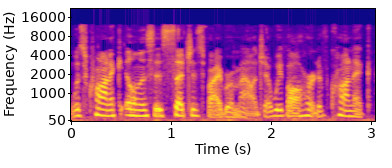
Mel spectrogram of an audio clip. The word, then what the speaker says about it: fibromyalgia: You've got a story about fibromyalgia, am I pronouncing it properly? – Yes, yes.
